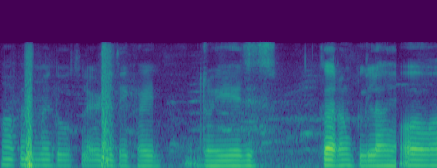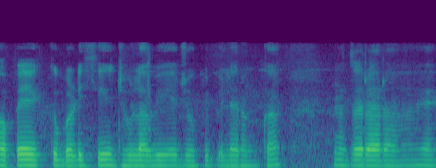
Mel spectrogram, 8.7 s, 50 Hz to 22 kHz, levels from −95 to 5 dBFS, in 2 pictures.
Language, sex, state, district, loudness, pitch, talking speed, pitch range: Hindi, male, Uttar Pradesh, Etah, -28 LUFS, 125 Hz, 200 wpm, 120-125 Hz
